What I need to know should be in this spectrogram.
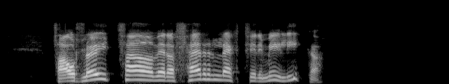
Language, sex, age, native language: Icelandic, male, 40-49, Icelandic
